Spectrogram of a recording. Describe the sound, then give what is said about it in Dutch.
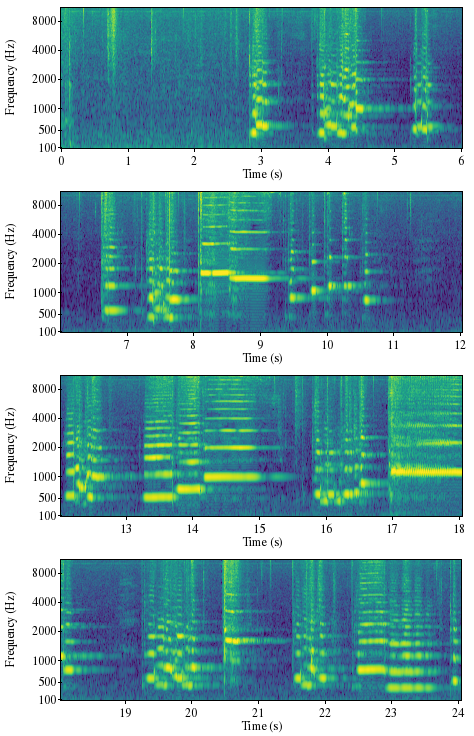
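Solo flute plays a piece normally accompanied by piano, here without it, in separate phrases of clear sustained notes, some quick and high, with pauses between, over a faint low hum. “Dit is in principe met piano, maar dus voor jullie vandaar alleen fluit.”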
